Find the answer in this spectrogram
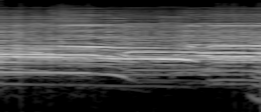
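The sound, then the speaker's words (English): Disgruntled crowd reaction, a loud, sustained massed groan of many voices blended into one droning tone that holds for about two seconds. “yep, I guess we gotta move on. The crowd's not happy.”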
